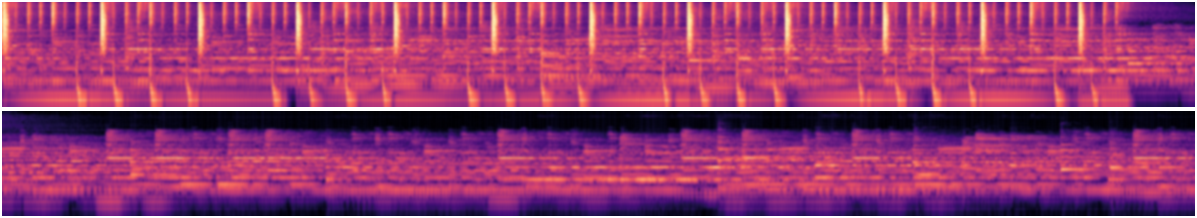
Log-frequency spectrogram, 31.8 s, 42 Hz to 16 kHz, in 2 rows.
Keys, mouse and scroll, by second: 5.3 click, 23.1 right click, 26.8 click.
